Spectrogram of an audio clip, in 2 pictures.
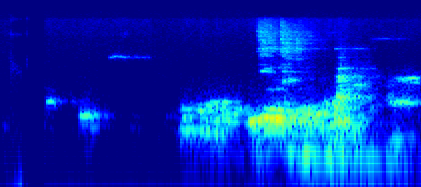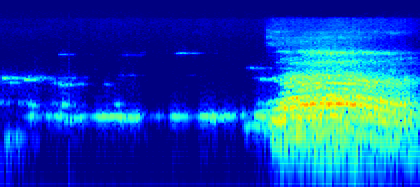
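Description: A man's voice chanting with long, slightly wavering held notes, growing loud just before the end.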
